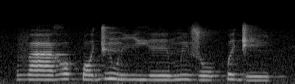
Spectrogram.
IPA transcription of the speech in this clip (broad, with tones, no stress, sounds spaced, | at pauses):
v aː˨ ɣ ɔ˦ k͡p ɔ˧ d͡ʒ ũ˦˨ ɾ iː˨ j eː˨ m ĩ˧ z oː˨ k͡p ə˦ d͡ʒ ĩ˨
